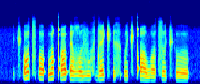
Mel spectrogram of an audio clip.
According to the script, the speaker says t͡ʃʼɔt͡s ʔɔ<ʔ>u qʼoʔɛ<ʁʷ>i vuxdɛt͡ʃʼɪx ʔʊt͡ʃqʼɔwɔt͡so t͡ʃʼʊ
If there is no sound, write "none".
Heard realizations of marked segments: ʔ, ʁʷ

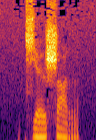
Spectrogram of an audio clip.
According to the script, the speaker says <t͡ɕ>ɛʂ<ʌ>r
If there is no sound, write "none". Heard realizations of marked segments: t͡ɕ, ɑ

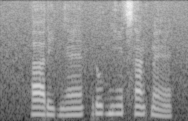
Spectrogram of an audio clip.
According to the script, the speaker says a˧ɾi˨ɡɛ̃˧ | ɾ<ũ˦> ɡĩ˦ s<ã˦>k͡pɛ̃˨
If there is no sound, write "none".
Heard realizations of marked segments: u˦, ã˧

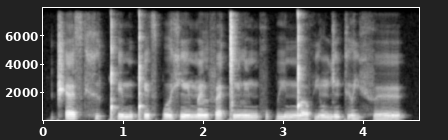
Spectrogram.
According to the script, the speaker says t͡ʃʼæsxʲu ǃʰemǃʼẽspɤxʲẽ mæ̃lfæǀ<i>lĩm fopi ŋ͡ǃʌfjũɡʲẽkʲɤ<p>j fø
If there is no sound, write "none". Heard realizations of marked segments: ĩ, none

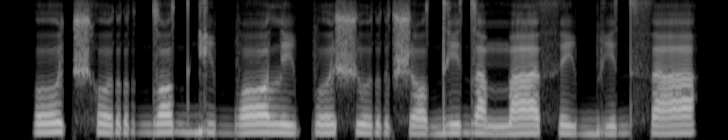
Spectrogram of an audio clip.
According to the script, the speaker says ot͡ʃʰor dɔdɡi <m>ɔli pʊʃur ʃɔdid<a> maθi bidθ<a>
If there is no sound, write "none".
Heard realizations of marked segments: b, a, a

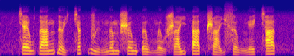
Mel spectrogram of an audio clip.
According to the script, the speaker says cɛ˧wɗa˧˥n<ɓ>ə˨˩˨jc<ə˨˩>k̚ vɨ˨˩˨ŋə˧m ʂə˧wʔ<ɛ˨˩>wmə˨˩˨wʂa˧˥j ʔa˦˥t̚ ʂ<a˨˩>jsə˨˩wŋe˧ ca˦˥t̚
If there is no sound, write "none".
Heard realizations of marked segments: ɗ, ə˦˥, ə˨˩, a˨˩˦

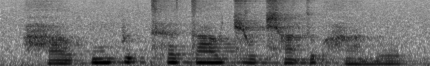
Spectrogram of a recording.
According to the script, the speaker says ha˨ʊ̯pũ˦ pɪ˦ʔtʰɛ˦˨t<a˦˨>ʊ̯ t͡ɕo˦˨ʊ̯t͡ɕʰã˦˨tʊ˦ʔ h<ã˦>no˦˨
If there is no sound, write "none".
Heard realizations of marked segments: a˦, ã˨

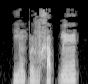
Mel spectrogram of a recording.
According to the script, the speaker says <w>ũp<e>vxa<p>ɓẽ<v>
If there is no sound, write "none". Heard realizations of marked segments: j, ø, p, none

